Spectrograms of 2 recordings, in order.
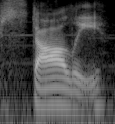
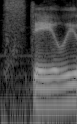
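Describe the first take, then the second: First: The first vowel sounds like 'stall'. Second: The first vowel sounds like 'stay'. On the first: "or stall" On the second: "It'd be stay"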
